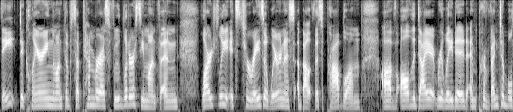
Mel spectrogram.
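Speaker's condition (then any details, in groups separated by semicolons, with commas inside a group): No condition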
